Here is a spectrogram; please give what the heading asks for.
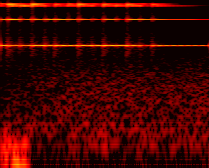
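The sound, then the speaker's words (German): A small silver handbell rung rapidly for Christmas gift-giving in a family home, producing many quick, bright, high metallic tings that are steady at first and then fade away into quiet. “Hanno wartet ungeduldig, dass Ida endlich mit der kleinen Silberglocke zur Bescherung läutet.”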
